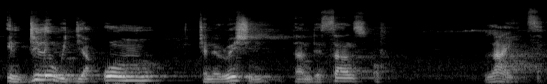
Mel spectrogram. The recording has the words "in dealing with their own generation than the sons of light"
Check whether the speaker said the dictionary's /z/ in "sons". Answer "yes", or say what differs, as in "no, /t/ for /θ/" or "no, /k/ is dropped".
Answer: no, /s/ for /z/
